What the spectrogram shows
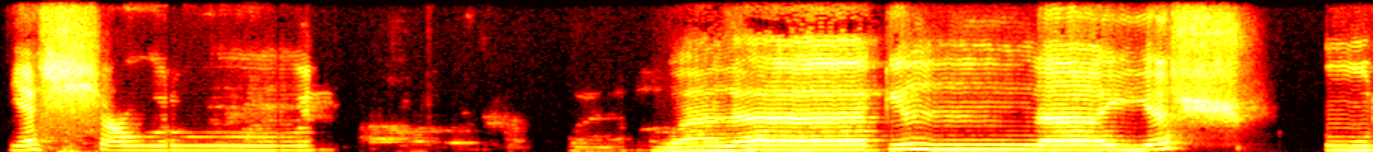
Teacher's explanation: huruf shinnya menyebar nafasnya. Yash, tempelkan tengah lidah dengan langit-langit.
